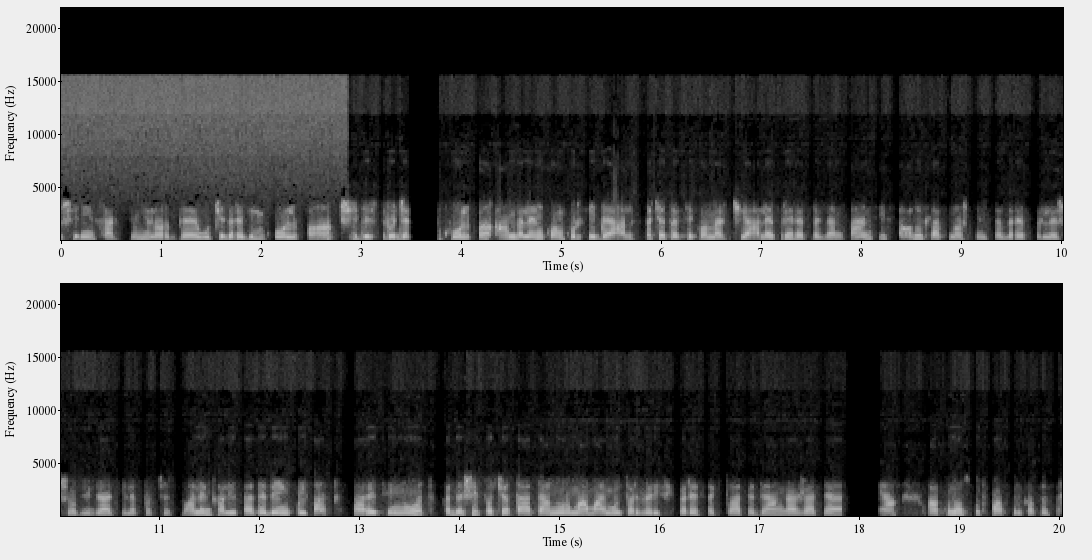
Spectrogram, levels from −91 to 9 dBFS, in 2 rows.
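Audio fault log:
0.00–2.86 s, low bit depth with noise shaping: A steady, thin hiss sits only about 10 dB below the sound and climbs sharply toward the top of the band. The audio is carried at roughly 5 bits, with the rounding error pushed upward in frequency.
3.47–3.79 s, long network dropout: The sound smears on briefly as a fading buzz or hiss, then falls to silence for about 0.25 s before returning further along. About 300 ms of audio never arrives, most likely from a network outage, and concealment covers only the start.
17.71 s, short concealed packet loss: A brief smear or wobble interrupts the sound for about 20 ms. That slice never reaches the decoder in time, so the receiver extends the preceding sound for about 10 ms and blends it back into the returning audio.
17.76–17.83 s, burst of packet loss: The sound holds as a buzz or hiss that fades over about 50 ms, then jumps ahead. 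Around 60 ms of consecutive audio is lost, and the receiver stretches the last sound while lowering its level.
17.85–18.30 s, long network dropout: Right after the burst, the sound trails off as a decaying buzz or hiss and then goes silent for about 0.28 s before resuming further on. About 340 ms of audio is missing, and a likely network outage leaves the receiver nothing to play.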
